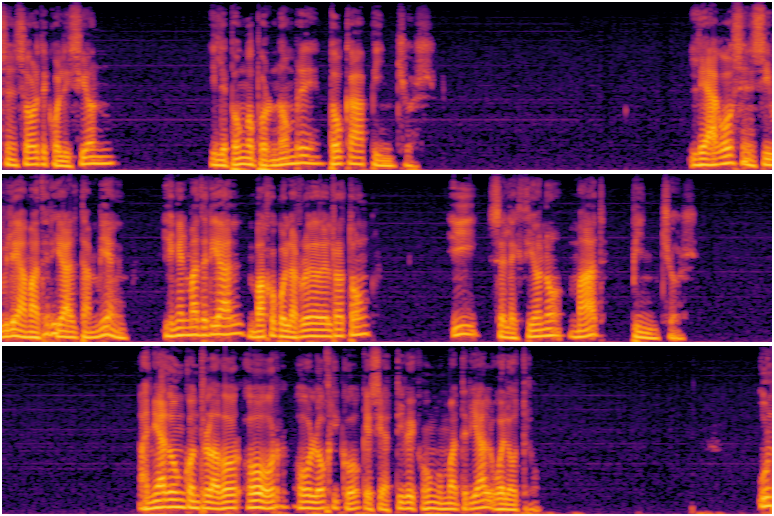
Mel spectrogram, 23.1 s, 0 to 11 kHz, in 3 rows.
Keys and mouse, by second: 0.0 click, 0.8 click, 6.9-8.6 middle drag, 8.0-11.4 drag, 16.4 click, 18.4 click, 20.6-23.1 drag.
